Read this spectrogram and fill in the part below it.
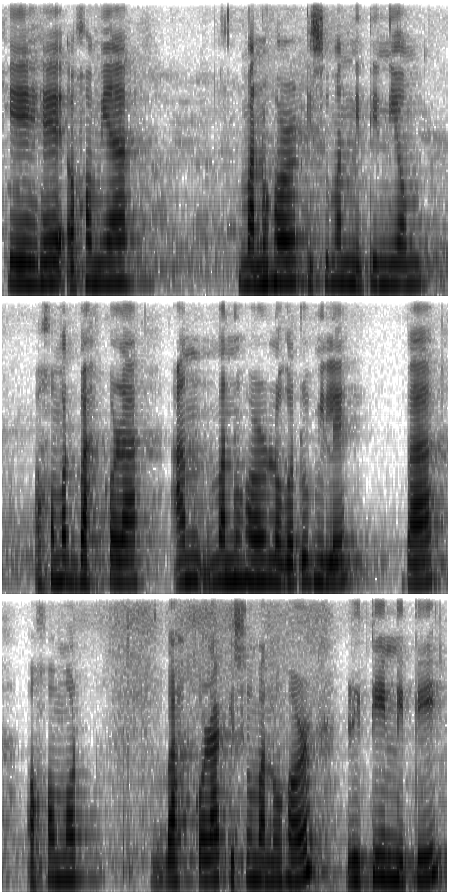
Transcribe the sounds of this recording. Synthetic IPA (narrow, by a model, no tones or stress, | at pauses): xejɦɛʔɔxɔmija | manuɦɔɹkisumanːitinijɔmɔ̰xɔmɔtbaɦkɔɹa | anmanuɦɔɹlɔɡɔtʊmilɛ | baɔxɔmɔt | baɦkɔɹakisumanuɦɔɹɹitiniti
